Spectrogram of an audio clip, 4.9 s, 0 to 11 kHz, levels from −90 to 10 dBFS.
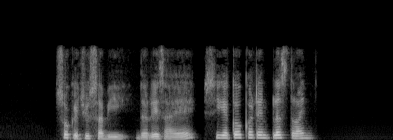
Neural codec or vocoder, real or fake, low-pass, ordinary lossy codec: codec, 16 kHz, 0.4 kbps, LongCat-Audio-Codec; fake; 7.2 kHz; MP3, 64 kbps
